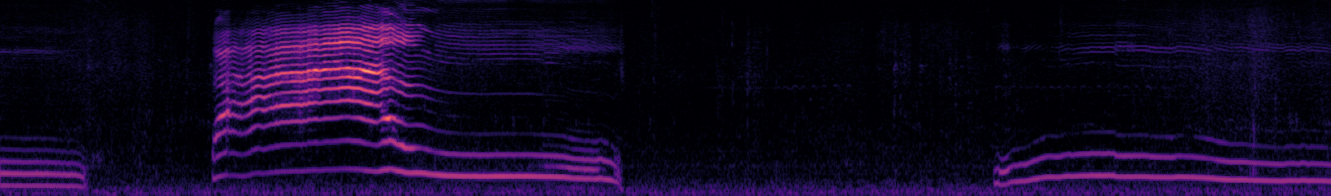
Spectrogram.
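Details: A tough stray cat lashing out at other cats gives drawn-out, harmonic-rich yowls: a short call, then a long rising wail that slowly sinks, a pause, and another lower, steady moan, all over a quiet background.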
